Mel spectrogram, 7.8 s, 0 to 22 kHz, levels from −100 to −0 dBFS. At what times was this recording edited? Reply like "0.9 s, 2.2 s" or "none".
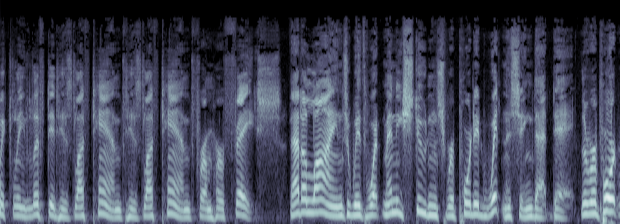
1.6 s, 3.6 s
